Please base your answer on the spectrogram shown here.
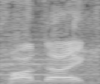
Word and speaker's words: Van Dyke: the basketball team and make sure you get her name correct it's Van Dyke she's had her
